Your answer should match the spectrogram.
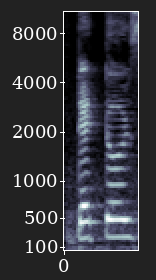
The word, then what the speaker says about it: debtors: it what our debts debtors the other debtors it is now here B is silent okay de BTS yes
